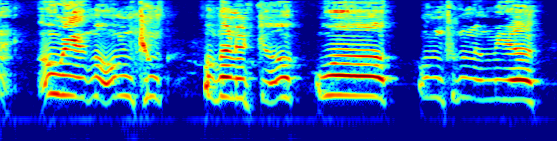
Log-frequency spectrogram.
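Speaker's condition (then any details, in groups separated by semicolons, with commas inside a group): Brain lesion disability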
